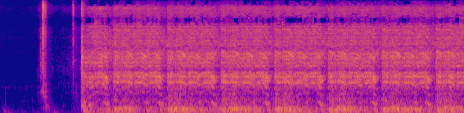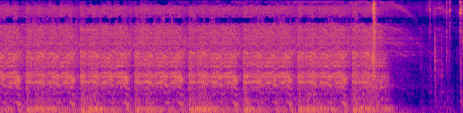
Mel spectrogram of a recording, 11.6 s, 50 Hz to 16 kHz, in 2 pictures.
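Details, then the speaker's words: 1983 Chevette diesel with new injection pump and replaced head gasket, unused six months, glow plugs held first: steady cranking with heavy compression beats for nine seconds, never fires; occasionally puffs; injection pump timing suspected. "That's about all it does. Sometimes it'll kick to life for a quick puff, but that's about it."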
